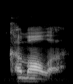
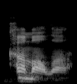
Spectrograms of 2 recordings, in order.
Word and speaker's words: Kamala: flower is what it means and it's actually pronounced Kam Kamala Kamala so I kind of want to be like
